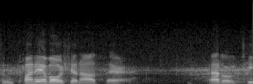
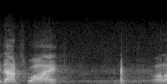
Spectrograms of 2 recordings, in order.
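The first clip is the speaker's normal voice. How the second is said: ordinary talk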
